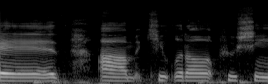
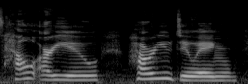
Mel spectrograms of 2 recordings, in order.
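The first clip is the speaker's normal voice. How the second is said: usual speaking voice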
